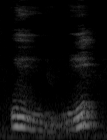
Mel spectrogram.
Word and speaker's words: 五: 五, 五. W is silent, and then this one is like in English blue.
